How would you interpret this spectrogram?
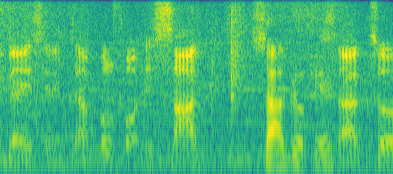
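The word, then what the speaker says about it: saag: can give you guys an example for is sag. Sag, okay. Sag, so how do you spell that?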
